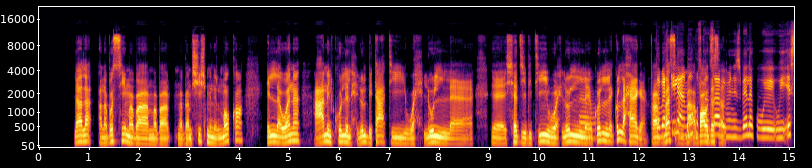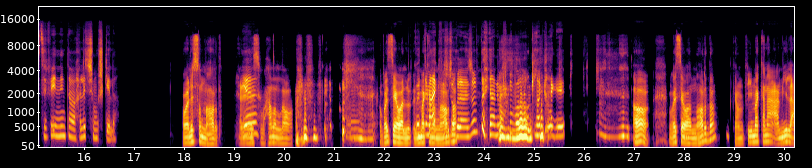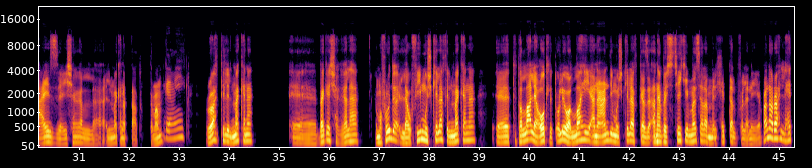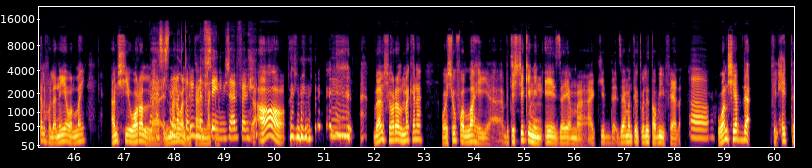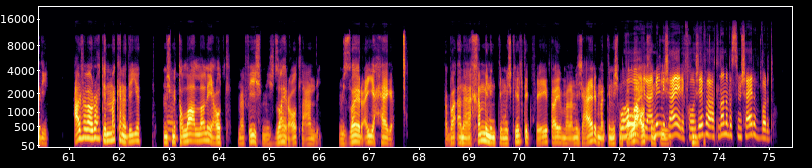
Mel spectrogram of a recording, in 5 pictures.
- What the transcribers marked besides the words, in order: tapping; laugh; laugh; laughing while speaking: "شُفت، يعني ب بالقُط لك حاجات"; in English: "المانيوال"; laugh; tsk; laugh
- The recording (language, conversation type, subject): Arabic, podcast, إزاي بتحافظ على توازن بين الشغل وحياتك الشخصية؟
